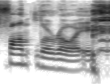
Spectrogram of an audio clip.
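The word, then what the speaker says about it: Fauntleroy: more full to wrong no it's font leroy that's how it's spelled in his case it's false um i'll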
